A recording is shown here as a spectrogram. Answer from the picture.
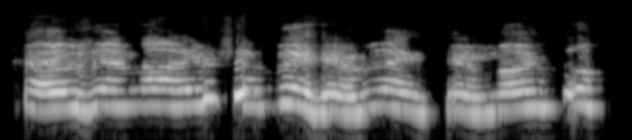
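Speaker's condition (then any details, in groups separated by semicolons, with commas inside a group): Traumatic brain injury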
